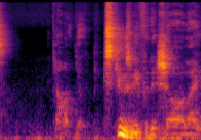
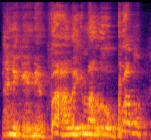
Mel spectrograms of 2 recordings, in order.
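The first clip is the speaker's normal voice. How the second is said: angry; 7 semitones higher than usual. Retold or imitated. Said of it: "He like".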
